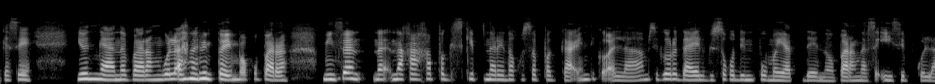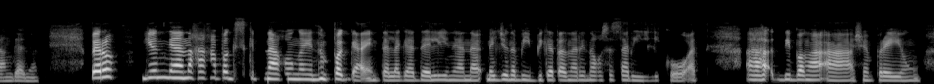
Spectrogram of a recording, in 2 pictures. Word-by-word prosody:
Kasi 210 Hz, +1 st, -4 dB, 0.5 s
yun 250 Hz, 0 st, +5 dB
nga, 220 Hz, -3 st, +5 dB
na 220 Hz, -, 0 dB
parang 215 Hz, 0 st, +1 dB
wala 240 Hz, +1 st, +5 dB
na 260 Hz, 0 st, +6 dB
ring 260 Hz, -2 st, +6 dB
time 225 Hz, -2 st, +4 dB
ako 255 Hz, -4 st, -5 dB
para 200 Hz, 0 st, +3 dB, 0.3 s
minsan, 240 Hz, +2 st, +3 dB, 0.2 s
na 230 Hz, 0 st, -1 dB
nakakapag-skip 245 Hz, +1 st, -3 dB
na 225 Hz, -, 0 dB
rin 220 Hz, -, -3 dB
ako 215 Hz, 0 st, -7 dB
sa 225 Hz, -, -6 dB
pagkain. 210 Hz, +1 st, -4 dB
Hindi 245 Hz, +3 st, -10 dB
ko -, -, -5 dB
alam, 185 Hz, +3 st, -4 dB
siguro, 240 Hz, +1 st, -3 dB
dahil 205 Hz, 0 st, 0 dB
gusto 205 Hz, +3 st, -9 dB
ko 215 Hz, -, -3 dB
din 205 Hz, 0 st, -5 dB
pumayat 190 Hz, -5 st, -4 dB
din, 185 Hz, -2 st, -7 dB
'no? 165 Hz, -1 st, -11 dB
Parang 180 Hz, 0 st, +1 dB
nasa 175 Hz, -1 st, -9 dB
isip 195 Hz, 0 st, -9 dB
ko 180 Hz, -2 st, -10 dB
lang 165 Hz, -1 st, -7 dB
ganun, 160 Hz, -1 st, -10 dB, 0.5 s
pero 325 Hz, +4 st, +10 dB, 0.3 s
'yon 320 Hz, +1 st, +2 dB
nga 300 Hz, -1 st, +9 dB
nakakapag-skip 295 Hz, -3 st, -1 dB
na 250 Hz, -2 st, +7 dB
ako 245 Hz, -1 st, -1 dB
ngayon 230 Hz, -2 st, +1 dB
ng 250 Hz, -, +1 dB
pagkain 235 Hz, -4 st, +2 dB
talaga, 190 Hz, -1 st, -4 dB
dali 205 Hz, +1 st, -2 dB
na 195 Hz, -1 st, -5 dB
na 190 Hz, -1 st, -2 dB
medyo 205 Hz, +2 st, -2 dB
nabibigatan 205 Hz, -1 st, -4 dB
na 195 Hz, -, -5 dB
rin 200 Hz, 0 st, -9 dB
ako 195 Hz, -, -8 dB
sa 205 Hz, +1 st, -13 dB
sarili 180 Hz, -2 st, -9 dB
ko -, -, -7 dB
at, -, -, -5 dB, 0.5 s
ah, 215 Hz, -1 st, +4 dB
'di 225 Hz, +1 st, -5 dB
ba? 220 Hz, 0 st, +2 dB
Nga, 210 Hz, -, +3 dB
ah, 185 Hz, -1 st, +1 dB
siyempre, 190 Hz, -1 st, -4 dB
'yong 180 Hz, 0 st, -9 dB
210 Hz, 210 wpm, -22 LUFS, 190-240 Hz, 0.5 s, pero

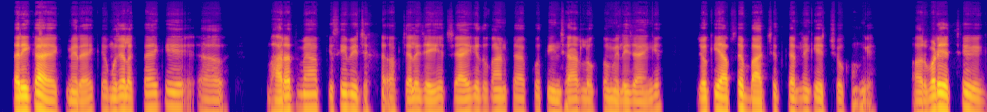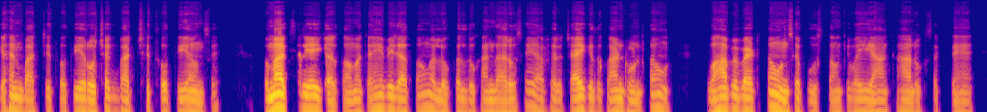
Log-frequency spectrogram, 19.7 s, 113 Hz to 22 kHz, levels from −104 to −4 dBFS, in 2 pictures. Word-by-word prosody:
तरीका 120 Hz, 0 st, +10 dB
है 105 Hz, -, +7 dB
एक 100 Hz, -, -3 dB
मेरा 95 Hz, 0 st, +1 dB
एक 115 Hz, -, -4 dB
कि 120 Hz, -, -9 dB
मुझे 115 Hz, +1 st, +1 dB
लगता 120 Hz, +3 st, -2 dB
है 135 Hz, -, 0 dB
कि 145 Hz, 0 st, -1 dB
अ, 105 Hz, -7 st, -8 dB, 0.5 s
भारत 115 Hz, +6 st, +3 dB
में 135 Hz, -, -1 dB
आप 135 Hz, -, -1 dB
किसी 120 Hz, +4 st, 0 dB
भी 130 Hz, -, +2 dB
जगह 105 Hz, 0 st, -10 dB
आप 110 Hz, -, -9 dB
चले 110 Hz, +1 st, +1 dB
जाइए 105 Hz, +1 st, 0 dB
चाय 105 Hz, -1 st, +1 dB
की 120 Hz, -, -2 dB
दुकान 110 Hz, 0 st, -4 dB
पे 115 Hz, -, -7 dB
आपको 110 Hz, +2 st, -7 dB
3-4 105 Hz, -1 st, -2 dB
लोग 105 Hz, -1 st, -6 dB
तो 115 Hz, -, -6 dB
मिल 100 Hz, -2 st, -2 dB
ही 100 Hz, -, +1 dB
जाएँगे 100 Hz, +7 st, -4 dB, 0.4 s
जो 110 Hz, -, +3 dB
कि 125 Hz, +4 st, +3 dB
आपसे 120 Hz, +4 st, +5 dB
बातचीत 100 Hz, +1 st, +2 dB
करने 110 Hz, -1 st, -2 dB
के 110 Hz, -, -1 dB
इच्छुक 100 Hz, 0 st, -6 dB
होंगे 155 Hz, -, -10 dB, 0.4 s
और 95 Hz, 0 st, 0 dB
बड़ी 125 Hz, +6 st, +10 dB
अच्छी 130 Hz, -3 st, +3 dB
गहन 100 Hz, +4 st, -1 dB
बातचीत 105 Hz, +3 st, -6 dB
होती 105 Hz, +3 st, -5 dB
है, 115 Hz, -, +3 dB
रोचक 105 Hz, +4 st, 0 dB
बातचीत 105 Hz, -3 st, -6 dB
होती 105 Hz, 0 st, -4 dB
है 110 Hz, -, 0 dB
उनसे। 100 Hz, +6 st, -4 dB
तो 140 Hz, -5 st, -11 dB
मैं 135 Hz, +4 st, +11 dB
अक्सर 135 Hz, 0 st, +2 dB
यही 125 Hz, -2 st, +4 dB
करता 95 Hz, -1 st, -4 dB
हूँ। 95 Hz, -, -3 dB
मैं 105 Hz, -, -4 dB
कहीं 115 Hz, +5 st, -3 dB
भी 125 Hz, -, 0 dB
जाता 105 Hz, +1 st, -3 dB
हूँ 135 Hz, -, -5 dB
मैं 125 Hz, -, -2 dB
लोकल 105 Hz, +2 st, -5 dB
दुकानदारों 100 Hz, +1 st, -4 dB
से 150 Hz, +7 st, -12 dB
या 130 Hz, -, -6 dB
फिर 105 Hz, 0 st, -9 dB
चाय 110 Hz, +2 st, +3 dB
की 115 Hz, -, -5 dB
दुकान 105 Hz, 0 st, -4 dB
ढूँढता 100 Hz, +5 st, -6 dB
हूँ, 130 Hz, -5 st, -4 dB, 0.4 s
वहाँ 120 Hz, +4 st, +3 dB
पे 125 Hz, -, -1 dB
बैठता 115 Hz, +4 st, -1 dB
हूँ, 130 Hz, -, +4 dB
उनसे 105 Hz, +1 st, 0 dB
पूछता 100 Hz, -1 st, -12 dB
हूँ 105 Hz, -, -6 dB
कि 110 Hz, -, -14 dB
भई 105 Hz, -1 st, -4 dB
यहाँ 100 Hz, 0 st, -3 dB
कहाँ 100 Hz, 0 st, -6 dB
रुक 100 Hz, +1 st, -10 dB
सकते 95 Hz, -1 st, -15 dB
हैं? 95 Hz, 0 st, -8 dB
110 Hz, 265 wpm, -23 LUFS, 100-120 Hz, 0.5 s, मैं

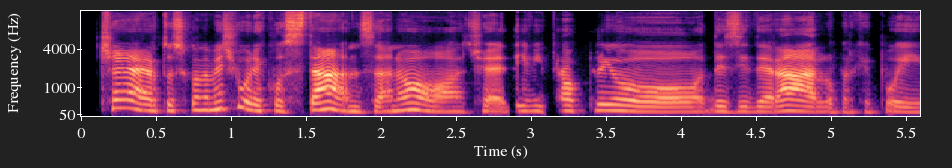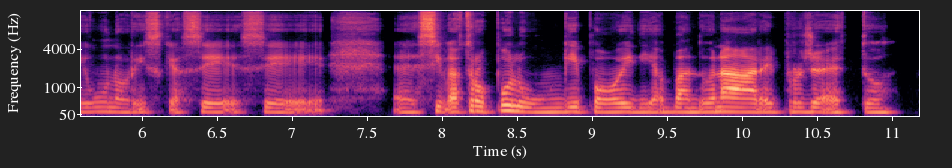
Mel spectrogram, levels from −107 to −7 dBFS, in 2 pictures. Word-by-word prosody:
Certo, 215 Hz, -9 st, +3 dB
secondo 225 Hz, +3 st, -2 dB
me 245 Hz, +3 st, 0 dB
ci 270 Hz, -, -5 dB
vuole 245 Hz, -10 st, -1 dB
costanza, 180 Hz, -3 st, +5 dB
no, 225 Hz, +2 st, +1 dB
a 170 Hz, 0 st, -6 dB
cioè, 155 Hz, -, -3 dB
devi 185 Hz, 0 st, -11 dB
proprio 190 Hz, -5 st, -2 dB
desiderarlo, 175 Hz, 0 st, +3 dB
perché 150 Hz, +1 st, -18 dB
poi 155 Hz, 0 st, -9 dB
uno 160 Hz, -1 st, -13 dB
rischia 145 Hz, -, -9 dB
se 155 Hz, -2 st, -7 dB
se, 150 Hz, -2 st, -10 dB, 0.4 s
ehm, 150 Hz, -, -12 dB
si 145 Hz, +5 st, +3 dB
va 160 Hz, -, -2 dB
troppo 180 Hz, +1 st, -2 dB
lunghi 155 Hz, -3 st, -5 dB
poi 155 Hz, +1 st, -6 dB
di 150 Hz, 0 st, -10 dB
abbandonare 155 Hz, 0 st, +1 dB
il 150 Hz, -, -13 dB
progetto. 150 Hz, -2 st, -9 dB
165 Hz, 150 wpm, -24 LUFS, 150-190 Hz, 0.4 s, costanza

